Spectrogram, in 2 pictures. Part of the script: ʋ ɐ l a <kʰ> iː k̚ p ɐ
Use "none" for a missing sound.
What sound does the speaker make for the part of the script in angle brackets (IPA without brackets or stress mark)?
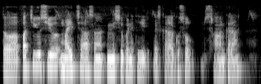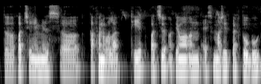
ʈʰ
